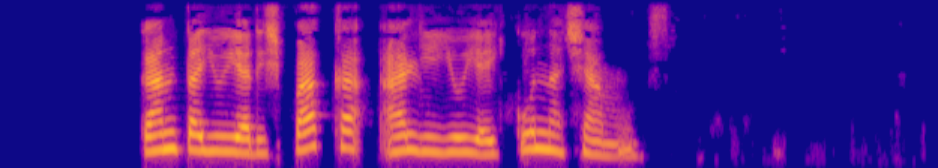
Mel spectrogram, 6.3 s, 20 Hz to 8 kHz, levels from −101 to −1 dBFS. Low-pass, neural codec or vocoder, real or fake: 7.2 kHz; none; real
